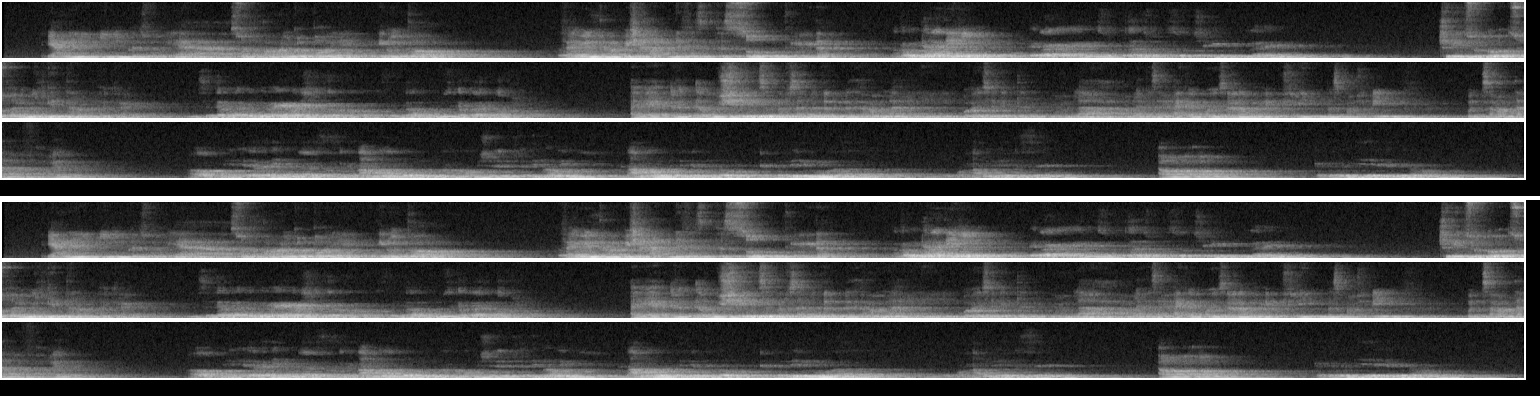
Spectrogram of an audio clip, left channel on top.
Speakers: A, on the right; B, on the left.
A: يعني ام كلثوم هي صوتها طبعا جبار يعني دي نقطه
B: كو- كوكب
A: فاهم
B: الشرق
A: انت ما فيش حد في في الصوت يعني ده
B: آه، طب انت
A: هي
B: رايك
A: دي
B: في
A: ال...
B: ايه رايك آه، يعني صوت صوت صوت شيرين في الاغاني
A: شيرين صوته صوتها جميل جدا على فكره يعني
B: بس انت اكيد ما يعجبكش تصرفاتها بس انت الموسيقى بتاعتها تحفه
A: هي لا، وشيرين ذات نفسها بت... بت- عامله اغاني كويسه جدا يعني عامله عامله كذا حاجه كويسه انا بحب شيرين وبسمع شيرين في... كنت سمعتها في اوقات
B: اه في في اغاني من ده لسه اصلا كانت عامله البوم هو مش مش قديم قوي كانت عامله اغنيتين جامدين قوي كدابين و... وحبيبي نساي
A: اه اه
B: كدابين دي جميله برضه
